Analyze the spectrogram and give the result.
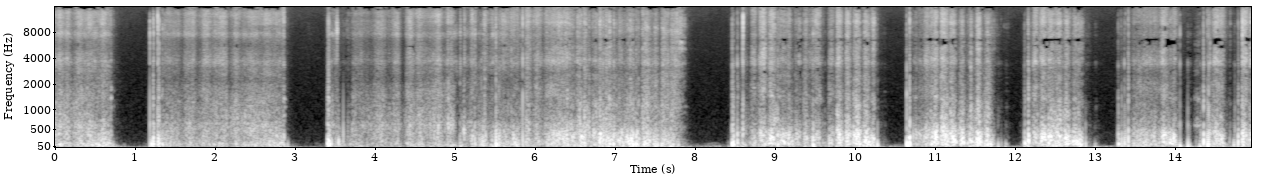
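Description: Long nails scratch and tap the sides of a small empty green paper cup. Dense, low, papery scratching comes in bursts broken by short silent gaps, with quick taps mixed in.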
